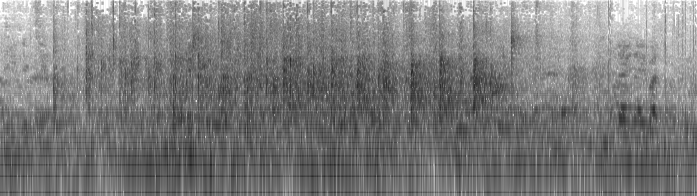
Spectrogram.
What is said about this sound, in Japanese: 皆さん手拍子をして楽しくお聴きください。それではどうぞ。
